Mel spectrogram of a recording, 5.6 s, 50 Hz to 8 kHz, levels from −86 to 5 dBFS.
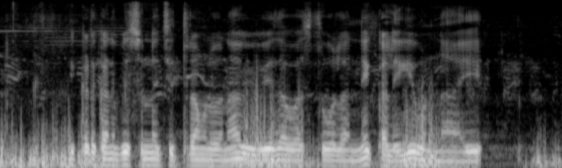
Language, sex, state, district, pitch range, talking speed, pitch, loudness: Telugu, male, Andhra Pradesh, Sri Satya Sai, 95-110 Hz, 95 wpm, 100 Hz, -15 LUFS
